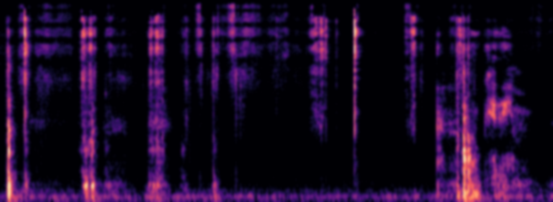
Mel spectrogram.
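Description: Fabric is snipped with scissors during a craft project finishing a fabric vessel, giving quiet intermittent crisp cuts and rustles across the stretch, with brief soft murmuring near the end.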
